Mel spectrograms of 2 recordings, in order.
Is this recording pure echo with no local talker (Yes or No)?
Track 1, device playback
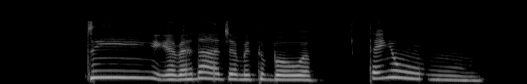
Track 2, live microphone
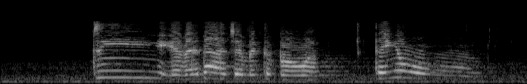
Yes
